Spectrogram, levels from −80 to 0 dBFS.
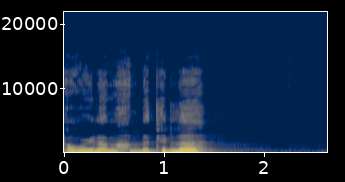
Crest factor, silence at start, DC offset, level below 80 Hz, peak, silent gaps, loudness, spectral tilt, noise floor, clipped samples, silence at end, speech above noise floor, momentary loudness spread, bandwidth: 16 dB; 0 s; under 0.1%; -70 dBFS; -4 dBFS; none; -19 LUFS; -9 dB/octave; -64 dBFS; under 0.1%; 1.2 s; 46 dB; 8 LU; 13 kHz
